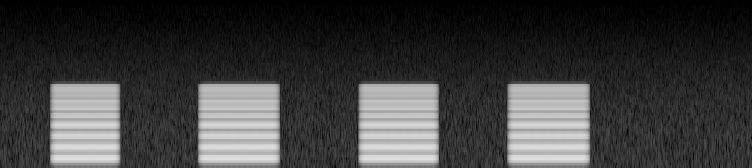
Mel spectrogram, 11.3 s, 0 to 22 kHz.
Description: Ship horn signal, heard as a ship's horn, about 260 Hz. 4 short. At sea: a pilot vessel's identity signal in fog.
